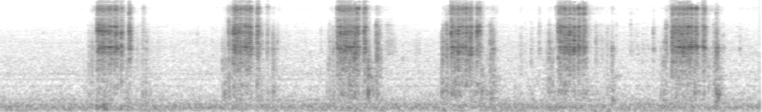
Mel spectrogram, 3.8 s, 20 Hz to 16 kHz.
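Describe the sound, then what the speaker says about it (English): A hand ratchet works on a spark plug in a Toyota 22R engine, six evenly spaced bursts of clicking about every two-thirds of a second, close and clear with no talk. "Let's pull the plugs and see what those look like."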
